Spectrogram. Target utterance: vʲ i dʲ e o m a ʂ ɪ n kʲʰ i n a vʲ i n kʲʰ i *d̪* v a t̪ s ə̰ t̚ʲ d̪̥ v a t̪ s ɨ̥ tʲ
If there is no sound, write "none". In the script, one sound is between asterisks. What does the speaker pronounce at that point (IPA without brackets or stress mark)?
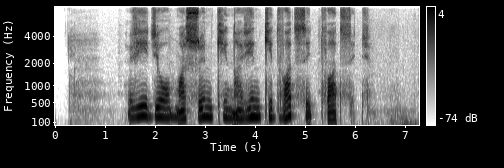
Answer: d̪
